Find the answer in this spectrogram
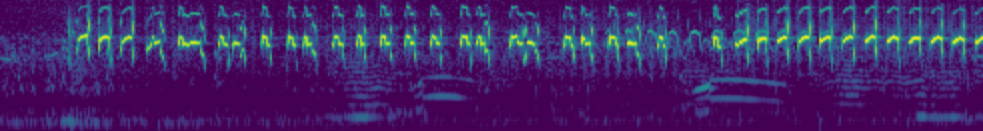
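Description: Little stint giving a fast, even series of thin, high, slightly buzzy notes, about four per second, with a brief pause before the run resumes.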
